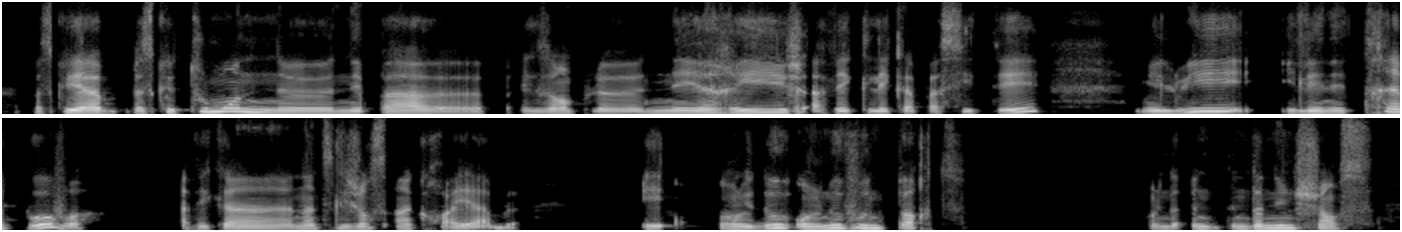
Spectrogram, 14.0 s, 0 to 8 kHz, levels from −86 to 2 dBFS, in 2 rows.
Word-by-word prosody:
parce - - -10
qu'il 170 - +5
y - - +10
a 155 0 +7
parce 155 -1 -4
que - - -2
tout 190 +5 -1
le 210 - +6
monde 205 -7 +4
ne 150 -2 +1
n'est 140 0 -1
pas, 155 -3 +2
heu, - - -3 0.2
exemple, 130 -4 -2
né 145 +1 +2
riche 165 +6 +1
avec 140 0 -3
les 135 - 0
capacités 200 - -2 0.5
mais 145 - +1
lui, 225 - +2
il 145 -3 -2
est 140 - +4
né 145 +1 -2
très 195 +6 0
pauvre 200 +6 0 0.4
avec 140 +1 -8
un 130 -1 0
intelligence 155 +2 -4
incroyable 150 -1 -2 0.6
et 325 - 0 0.2
on 150 -2 -1
lui 145 - +1
ouv 200 +1 +4
on 155 -1 +3
lui 180 - +4
ouvre 195 0 +3
une 185 - +4
porte, 185 0 -4 0.9
on 140 - -6
on 150 - -3
on 150 - -3
donne 170 +3 +3
une 175 - +4
chance. 165 -3 -3
155 Hz, 195 wpm, -25 LUFS, 140-180 Hz, 0.9 s, y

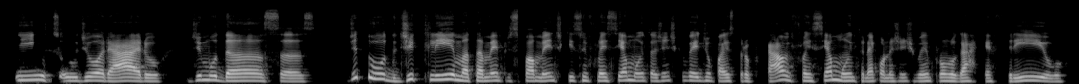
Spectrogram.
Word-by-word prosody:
Isso 205 -1 -1
o 170 0 +1
de 175 +3 -3
horário, 155 -3 +5 0.2
de 150 +8 -3
mudanças, 165 -6 +1 0.3
de 310 +6 -3
tudo, 255 - 0
de 225 +12 -1
clima 220 -5 +3
também, 170 +1 +2
principalmente 165 +1 -1
que 180 - -5
isso 180 +2 -6
influencia 170 +2 -1
muito. 175 -3 -2
A - - -2
gente 180 +4 -9
que 180 - -17
veio 180 -2 -1
de 175 - -5
um - - -6
país 155 0 -2
tropical, 155 +6 0
influencia 170 +3 -2
muito, 170 -6 0
né, 150 +1 -1
quando 155 -1 -3
a - - -2
gente 155 0 -9
vem 155 +1 0
pra 160 +1 -3
um - - +1
lugar 155 0 +1
que 150 - -4
é - - -6
frio, 155 -3 -1
170 Hz, 205 wpm, -25 LUFS, 155-185 Hz, 0.3 s, horário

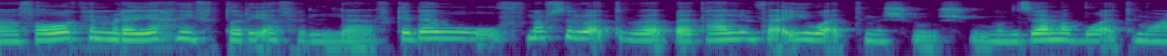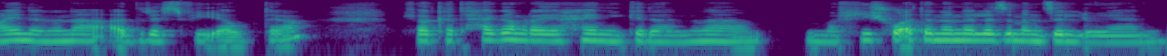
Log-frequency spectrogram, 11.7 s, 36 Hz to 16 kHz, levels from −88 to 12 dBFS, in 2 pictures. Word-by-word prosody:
فهو 220 +3 +7
كان 245 -1 -1
مريّحني 230 +3 +4
في 240 - -10
الطريقة 210 - -1
في 110 - -15
ال 95 0 -6
في - - -20
كده، 255 +2 +6
وفي 255 +2 -3
نفس 270 +1 -2
الوقت 260 -2 +3
ب - - -10 0.2
باتعلّم 225 +3 +2
في - - -2
أي 225 - +2
وقت 215 -1 +2
مش 190 - -7
مش 105 +1 -9
مُلزمة 215 +4 +3
بوقت 205 0 -3
معيّن 200 +1 -2
إن 190 -1 -4
أنا 195 +1 -4 0.2
أدرس 185 -2 -4
فيه 195 - -5
أو 100 - -2
بتاع. 270 - -7 0.5
فكانت 195 0 -3
حاجة 220 +1 0
مريّحاني 200 -1 -1
كده، 185 0 -3
إن 180 0 -9
أنا 185 - -6 0.2
ما 180 0 -10
فيش 210 +2 -4
وقت - - +5
إن 210 - +2
أنا 210 0 +2
لازم 205 0 +2
أنزل 190 -1 -1
له 170 - -6
يعني. 170 +2 -8
205 Hz, 220 wpm, -23 LUFS, 185-220 Hz, 0.5 s, فهو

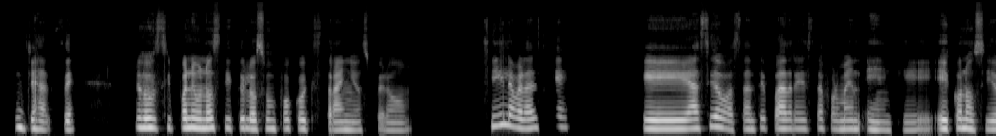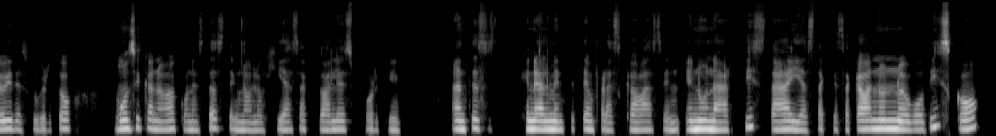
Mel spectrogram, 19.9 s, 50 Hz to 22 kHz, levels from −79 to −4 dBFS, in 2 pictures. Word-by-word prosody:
Mm, 255 -1 +1
ya 210 -3 -1
sé. 205 0 -4 0.6
No, 245 0 +6
sí 235 +2 -10
pone 245 +1 +5
unos 235 0 +4
títulos 230 -2 -1
un 225 -1 -2
poco 225 +1 -4
extraños, 195 -2 -4
pero 185 +1 -10 0.7
sí, 300 +2 -2
la 295 -3 +2
verdad 235 -2 +2
es 245 - -9
que, 265 -2 -10 0.7
eh, 215 0 +6
ha 230 +1 +4
sido 260 +3 0
bastante 215 +1 -6
padre 225 -1 0
esta 220 +2 -10
forma 210 -1 -5
en 215 0 -3
en 195 -2 -4
que 200 +2 -10
he 220 0 +4
conocido 215 -2 +1
y 215 - +2
descubierto 205 +1 -8 0.4
música 220 +2 0
nueva 210 +1 -2
con 200 -2 -8
estas 195 +4 -7
tecnologías 195 -1 -7
actuales, 205 0 -5
porque, 100 - -10 0.5
antes 215 0 -1 0.2
generalmente 210 -1 +4
te 210 - -6
enfrascabas 195 0 -5
en 195 0 -5
en 210 0 +7
un 210 -1 +8
artista 200 +1 -1
y 200 -1 +1
hasta 185 -2 -8
que 200 - -17
sacaban 215 +3 +2
un 220 0 +8
nuevo 195 -2 +3
disco, 245 -1 0
215 Hz, 160 wpm, -29 LUFS, 200-225 Hz, 0.7 s, un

